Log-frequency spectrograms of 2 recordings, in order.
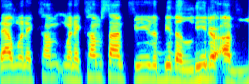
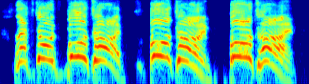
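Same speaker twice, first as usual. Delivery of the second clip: high, loud, commanding, swooping holler; 6 dB louder than usual. Retelling how the coach got the team up on a silent football field, imitating Coach P yelling. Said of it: "you hear Coach P's voice yell".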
